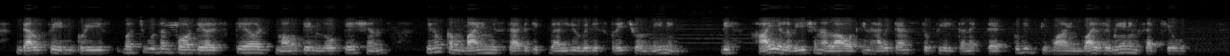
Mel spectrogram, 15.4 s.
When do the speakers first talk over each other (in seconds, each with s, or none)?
none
